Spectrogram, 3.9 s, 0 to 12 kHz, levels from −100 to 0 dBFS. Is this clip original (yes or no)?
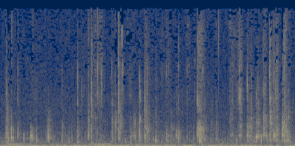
yes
